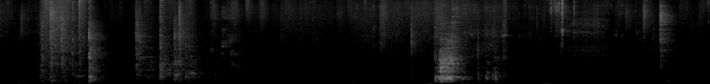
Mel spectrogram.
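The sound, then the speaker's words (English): A pet door flap rattles and clatters open in several short bursts as a dog is let out, with one louder knock in the middle and quiet pauses between the handling noises. “Camille's at the flat door flap and I closed it so Gorman wouldn't go out and bark”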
